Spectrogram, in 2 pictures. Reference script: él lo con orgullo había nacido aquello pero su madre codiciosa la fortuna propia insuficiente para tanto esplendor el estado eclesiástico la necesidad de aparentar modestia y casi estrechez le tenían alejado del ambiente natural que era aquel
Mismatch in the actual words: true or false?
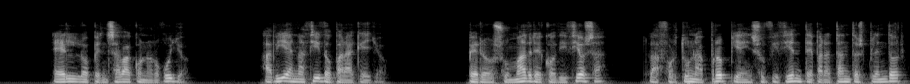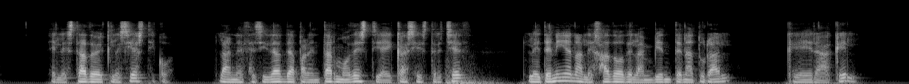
true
